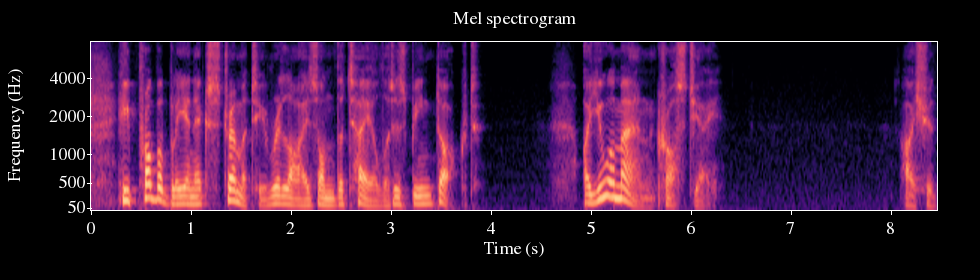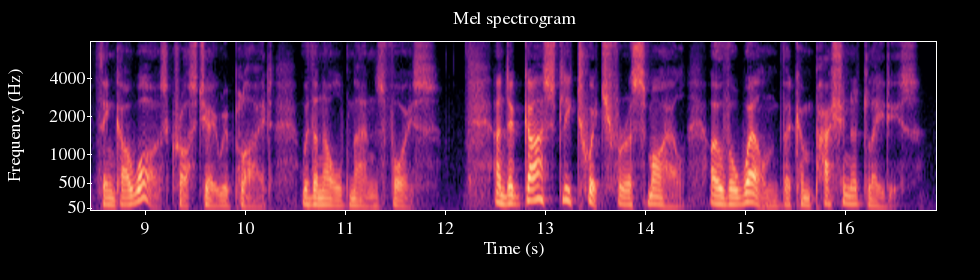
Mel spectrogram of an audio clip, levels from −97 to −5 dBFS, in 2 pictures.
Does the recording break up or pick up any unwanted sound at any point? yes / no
no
